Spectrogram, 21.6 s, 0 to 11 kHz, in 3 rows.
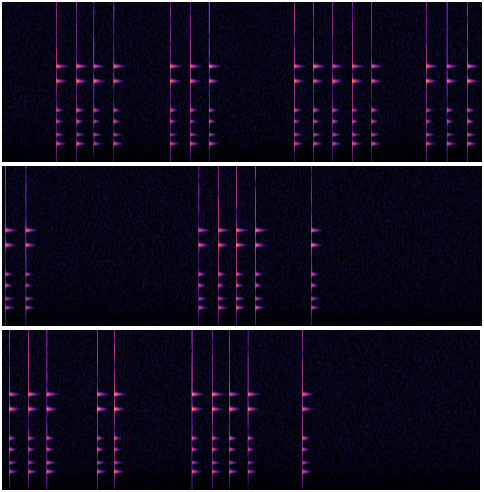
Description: Tap code, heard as taps on glass, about 4 knocks a second. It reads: SZ Q MQ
